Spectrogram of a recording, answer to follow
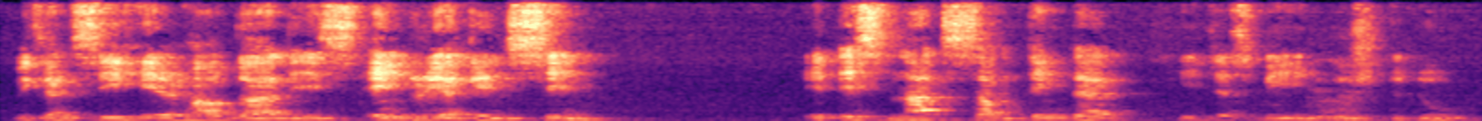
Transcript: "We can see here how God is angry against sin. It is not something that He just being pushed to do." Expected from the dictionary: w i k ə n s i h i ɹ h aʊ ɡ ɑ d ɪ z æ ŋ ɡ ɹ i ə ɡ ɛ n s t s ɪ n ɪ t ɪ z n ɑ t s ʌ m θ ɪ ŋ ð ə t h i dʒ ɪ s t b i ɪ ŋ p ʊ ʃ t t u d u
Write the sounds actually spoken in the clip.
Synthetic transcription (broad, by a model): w i k ə n s i h i ɹ h aʊ ɡ ɑ d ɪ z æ ŋ ɡ ɹ i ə ɡ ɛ n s s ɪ n ɪ t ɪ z n ɑ t s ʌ m t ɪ ŋ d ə t h i dʒ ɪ s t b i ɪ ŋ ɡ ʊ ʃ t t u d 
